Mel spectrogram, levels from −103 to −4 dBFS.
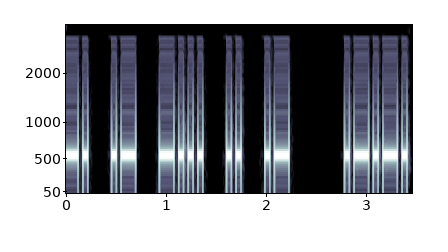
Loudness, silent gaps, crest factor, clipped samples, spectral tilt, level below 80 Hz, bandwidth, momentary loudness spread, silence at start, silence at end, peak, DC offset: -8 LUFS; 0.27-0.41 s, 0.74-0.90 s, 1.42-1.56 s, 1.79-1.94 s, 2.29-2.75 s; 8 dB; under 0.1%; -10.5 dB/octave; -44 dBFS; 1.8 kHz; 4 LU; 0 s; 0.05 s; 0 dBFS; 0.2%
